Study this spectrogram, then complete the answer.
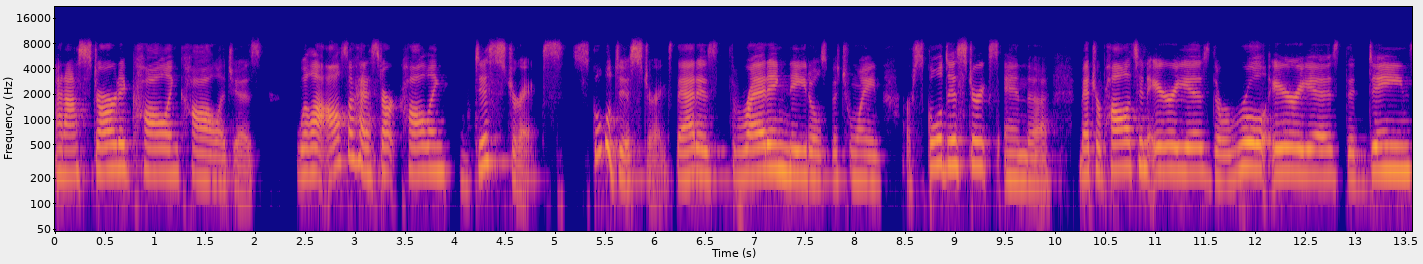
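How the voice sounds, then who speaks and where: Against a quiet background, a woman with a Southern US accent speaks fairly slowly at a fairly high pitch with ordinary pitch variation. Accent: slow Southern. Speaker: college system administrator. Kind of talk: speech at a board meeting. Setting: meeting room with audience.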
